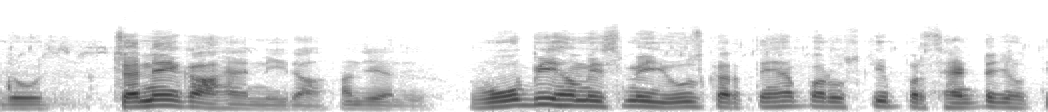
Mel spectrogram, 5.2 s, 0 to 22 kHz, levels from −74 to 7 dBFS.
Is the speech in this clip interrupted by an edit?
no; 0 cuts

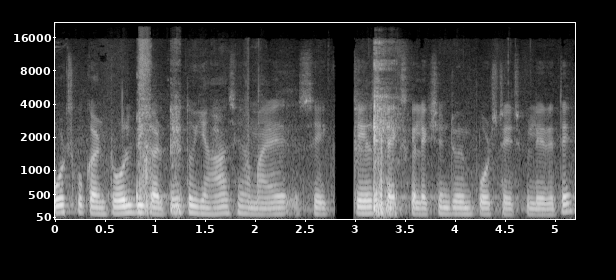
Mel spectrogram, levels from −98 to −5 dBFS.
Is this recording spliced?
no; 0 cuts

